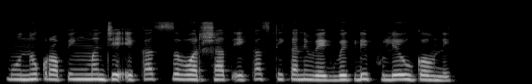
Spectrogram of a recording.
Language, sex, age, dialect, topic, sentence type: Marathi, female, 25-30, Varhadi, agriculture, statement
